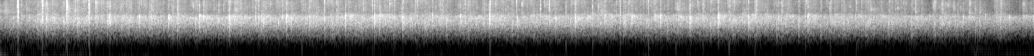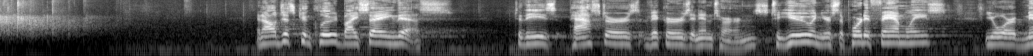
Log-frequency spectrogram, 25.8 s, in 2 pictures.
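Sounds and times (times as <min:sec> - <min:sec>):
audience applause: 0:00.0 - 0:14.2
speech: 0:16.2 - 0:18.5, 0:19.4 - 0:25.8.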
